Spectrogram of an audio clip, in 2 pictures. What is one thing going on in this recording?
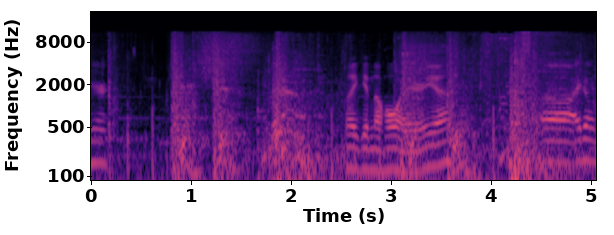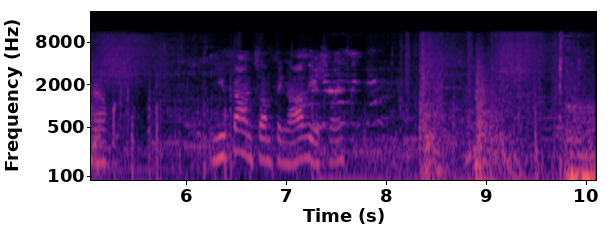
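Blows and magic blasts crack and thud in a quick fight.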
